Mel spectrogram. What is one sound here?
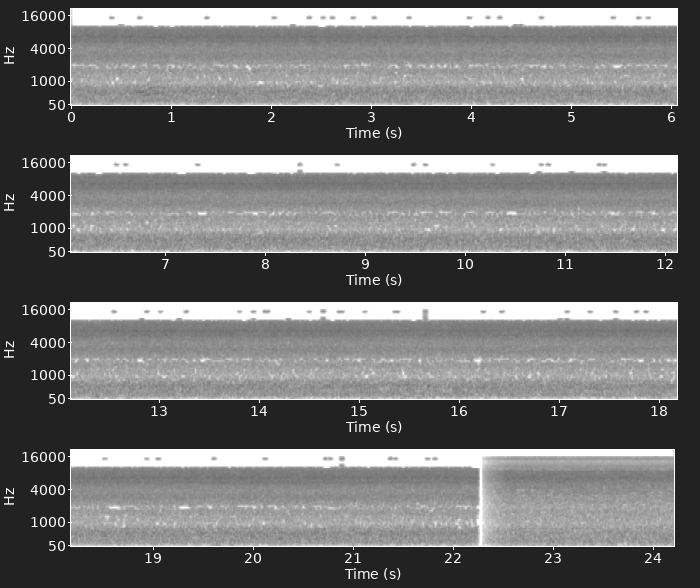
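A waterfall rushes steadily into a pool nearby.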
